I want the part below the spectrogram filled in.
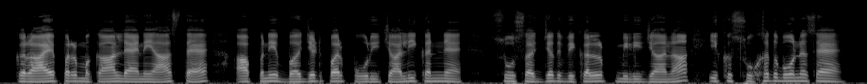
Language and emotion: Dogri, surprised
